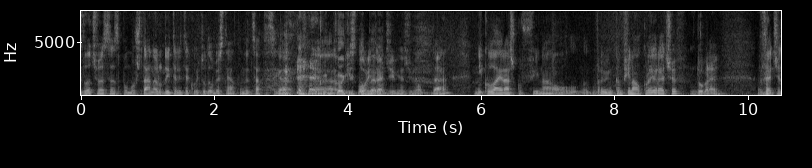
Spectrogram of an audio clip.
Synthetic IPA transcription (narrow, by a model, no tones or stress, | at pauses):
zlˠət͡ʃvəsəspomoʃt̪anɐɾod̪it̪ɛlit̪ɛkoit̪ʊd̪ɐobɐsnjavɐt̪nɐd̪ɛt̪sat̪ə̥sɛɡa | kɔist̪ɔɾit̪ɛd̪d͡ʒiviəʒivɔt̪d̪a | nikolˠajɾaʃkofːinalˠvɾvimkɐmfinalˠkolɛɡəɾɛt͡ʃɛfd̪obɾɛ | vɛt͡ʃɛ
